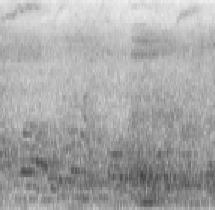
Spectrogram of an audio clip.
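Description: Electric RC touring cars' brushless motors whining faintly as they lap the track, under talk that echoes around a large hall.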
